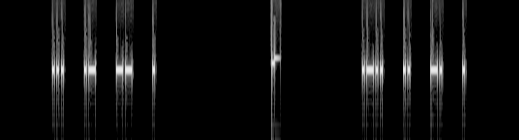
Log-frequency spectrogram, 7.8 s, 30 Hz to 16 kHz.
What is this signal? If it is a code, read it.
Morse code, heard as a keyed tone, about 34 wpm, spaced as for 20 wpm, 690 Hz. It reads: SAME LINE
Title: 3x Character Spacing - Top 500 Words - 35wpm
